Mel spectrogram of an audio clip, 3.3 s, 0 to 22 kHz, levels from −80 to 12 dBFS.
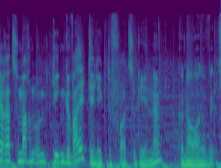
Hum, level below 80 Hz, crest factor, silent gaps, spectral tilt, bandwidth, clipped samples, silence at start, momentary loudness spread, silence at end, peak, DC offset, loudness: none; -38 dBFS; 12 dB; none; -6 dB/octave; 15.5 kHz; under 0.1%; 0 s; 6 LU; 0 s; -12 dBFS; under 0.1%; -25 LUFS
